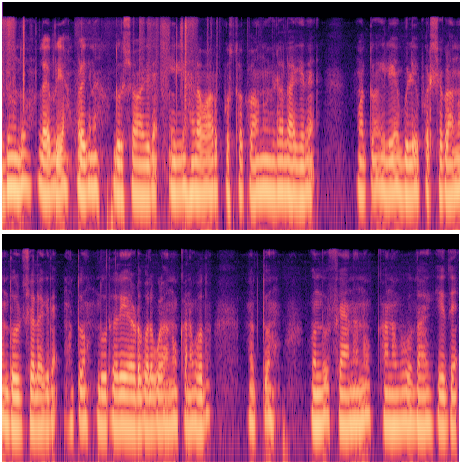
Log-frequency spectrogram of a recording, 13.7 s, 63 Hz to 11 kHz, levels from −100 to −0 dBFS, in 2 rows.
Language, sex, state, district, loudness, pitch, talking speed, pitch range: Kannada, male, Karnataka, Dharwad, -17 LUFS, 150 Hz, 80 wpm, 145-155 Hz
